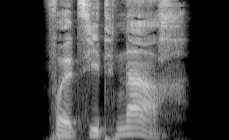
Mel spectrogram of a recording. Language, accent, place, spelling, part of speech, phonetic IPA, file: German, Germany, Berlin, vollzieht nach, verb, [fɔlˌt͡siːt ˈnaːx], De-vollzieht nach.ogg
- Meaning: inflection of nachvollziehen: 1. third-person singular present 2. second-person plural present 3. plural imperative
